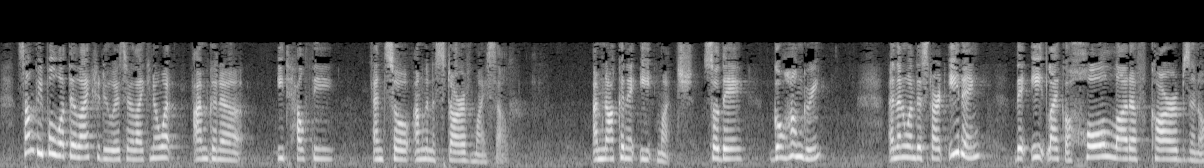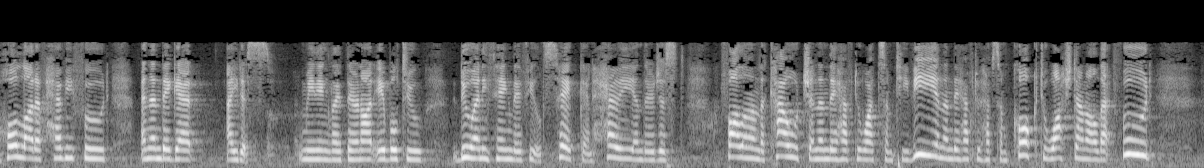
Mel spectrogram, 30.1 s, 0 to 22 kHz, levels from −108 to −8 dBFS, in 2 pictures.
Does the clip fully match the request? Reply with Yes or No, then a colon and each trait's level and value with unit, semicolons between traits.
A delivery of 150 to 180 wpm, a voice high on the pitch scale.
No: average, 200 wpm; high, 225 Hz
